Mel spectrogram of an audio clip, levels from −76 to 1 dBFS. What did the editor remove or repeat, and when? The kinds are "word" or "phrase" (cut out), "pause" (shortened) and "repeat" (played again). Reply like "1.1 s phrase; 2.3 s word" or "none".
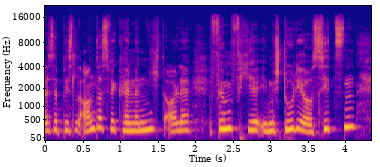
2.2 s word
